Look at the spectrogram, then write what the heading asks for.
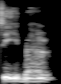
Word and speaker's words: ceiba: It's pronounced ceiba, although it's spelled as though it might be pronounced in some other way.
